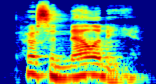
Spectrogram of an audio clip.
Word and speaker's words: personality: And here, personality, personality. He has a great personality, personality. So na, na, na gets stressed here, right?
